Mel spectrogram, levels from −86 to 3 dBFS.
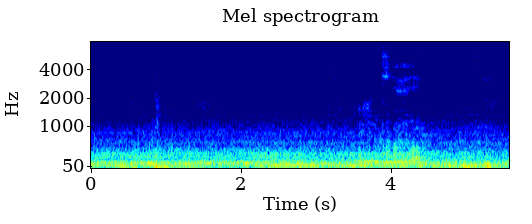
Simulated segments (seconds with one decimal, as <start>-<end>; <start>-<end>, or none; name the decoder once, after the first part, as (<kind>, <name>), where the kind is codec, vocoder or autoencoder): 3.5-4.5 (vocoder, HiFi-GAN)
